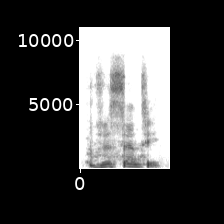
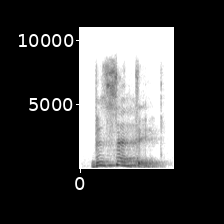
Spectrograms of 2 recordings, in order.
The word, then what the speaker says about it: Vicente: get your name right i was pronouncing it like nando and that's not how it's pronounced can you tell me it's just simply vicente vicente counselor vicente would you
